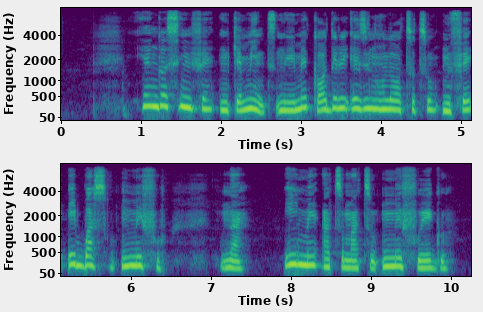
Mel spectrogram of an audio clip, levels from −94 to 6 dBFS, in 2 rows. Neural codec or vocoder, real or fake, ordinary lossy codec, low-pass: vocoder, 22.05 kHz, 80 mel bands, Vocos; fake; none; 7.2 kHz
